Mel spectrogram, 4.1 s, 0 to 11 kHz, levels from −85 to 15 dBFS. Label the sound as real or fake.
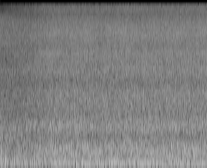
real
